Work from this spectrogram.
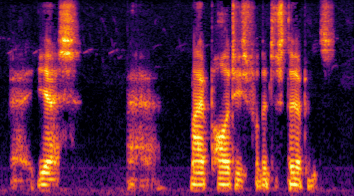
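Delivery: hushed, breathy whispered voice. A player's character answering an elf's question, whispering back. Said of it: "whisper back".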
